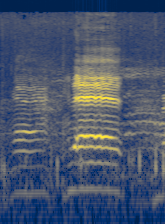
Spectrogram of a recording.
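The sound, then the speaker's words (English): Two sheep bleats in quick succession, the first shorter and softer, the second longer, louder and more strained, with a faint background hum. “Bah! Come on. Come on, sheep. Bah! Come on, sheep.”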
